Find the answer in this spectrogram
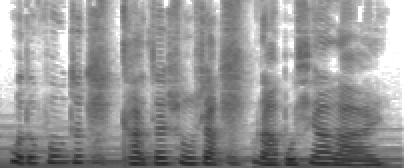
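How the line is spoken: Crying. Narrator (Chinese): 猫咪边哭边说

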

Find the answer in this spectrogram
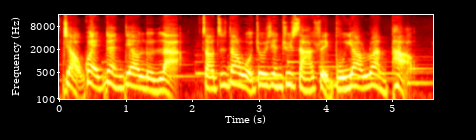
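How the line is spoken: Tearful muttering to herself. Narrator (Chinese): 拉拉哭丧着脸，自言自语地说

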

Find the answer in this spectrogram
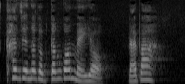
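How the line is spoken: Shouting. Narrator (Chinese): 他朝凯普大叫

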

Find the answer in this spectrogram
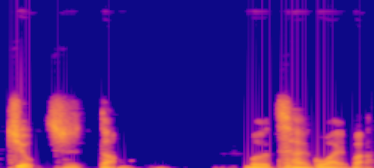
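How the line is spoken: Irritated grumbling, stopping sobs. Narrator (Chinese): 刚刚还感动在心的夏宇，突然止住了哽咽，没好声地抱怨着

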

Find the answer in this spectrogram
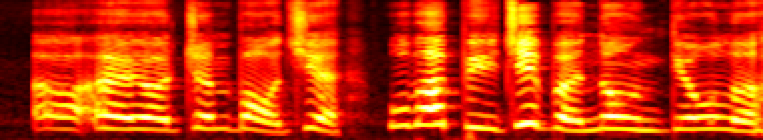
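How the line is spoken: Awkward laughing. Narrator (Chinese): 红不让只好尴尬的笑着说

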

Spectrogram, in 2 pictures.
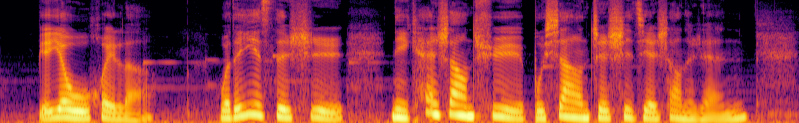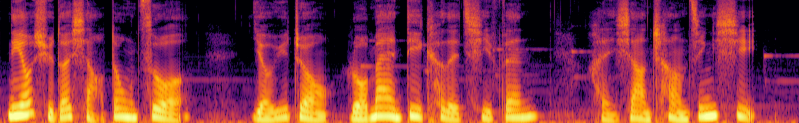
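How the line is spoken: Laughing. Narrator (Chinese): 柳原笑道

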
